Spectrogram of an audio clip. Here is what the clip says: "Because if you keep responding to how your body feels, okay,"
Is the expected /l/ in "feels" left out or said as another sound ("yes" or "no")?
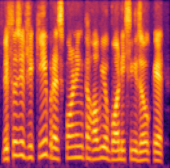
yes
